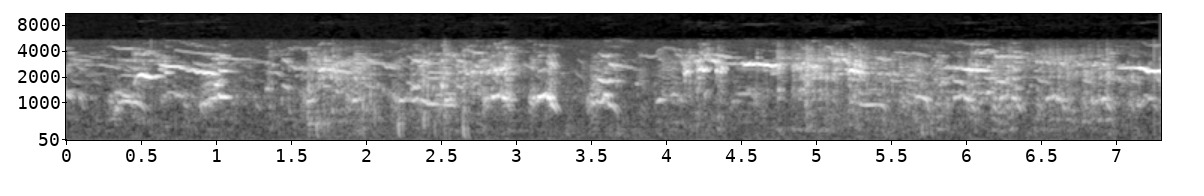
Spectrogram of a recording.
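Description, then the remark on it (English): A flock of seagulls squawking and crying over one another, a dense, continuous chorus of harsh calls that stays loud throughout, with no talking. “Well, anybody who's been to the shore knows absolutely that's a seagull.”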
